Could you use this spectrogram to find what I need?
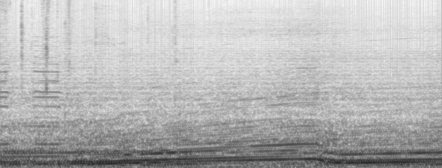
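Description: A car engine drones steadily as it speeds up, its pitch rising and then dropping at a gear change.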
